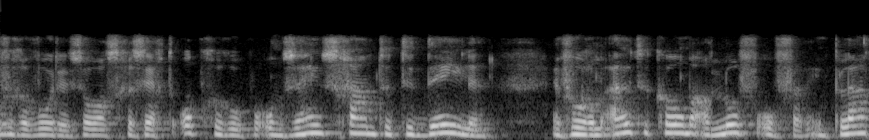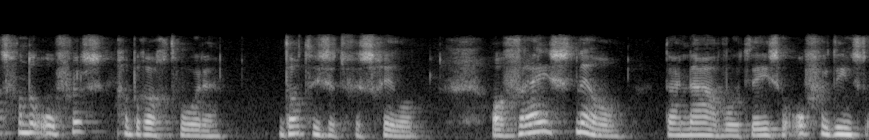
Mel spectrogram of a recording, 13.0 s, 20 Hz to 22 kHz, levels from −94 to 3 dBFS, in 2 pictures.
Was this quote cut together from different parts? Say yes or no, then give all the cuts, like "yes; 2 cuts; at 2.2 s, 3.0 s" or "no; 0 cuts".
yes; 2 cuts; at 5.3 s, 7.4 s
